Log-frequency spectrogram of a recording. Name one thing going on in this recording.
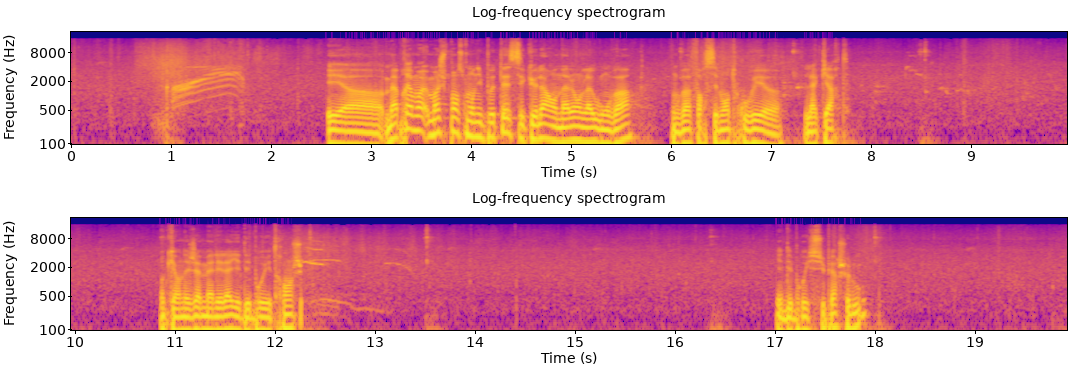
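Footsteps rustle through dense undergrowth.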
